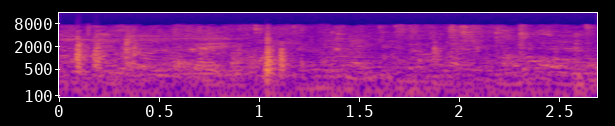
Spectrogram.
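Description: A game piece clicks down on a board.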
